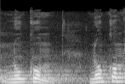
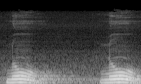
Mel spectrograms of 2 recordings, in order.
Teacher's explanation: nukum itu dah Jangan dibaca O ya tapi u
